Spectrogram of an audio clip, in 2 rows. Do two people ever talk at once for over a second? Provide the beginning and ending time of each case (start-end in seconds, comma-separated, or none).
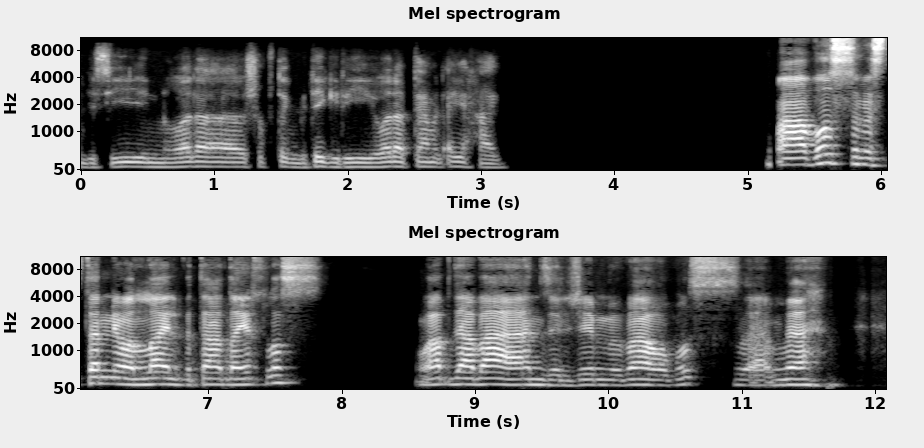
none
